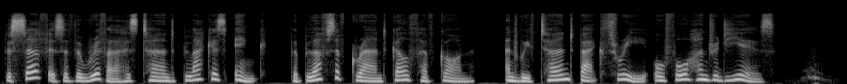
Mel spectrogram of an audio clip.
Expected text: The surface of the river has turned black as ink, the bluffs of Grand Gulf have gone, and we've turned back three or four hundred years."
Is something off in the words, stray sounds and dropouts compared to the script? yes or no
yes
